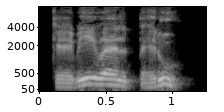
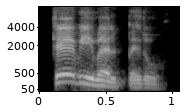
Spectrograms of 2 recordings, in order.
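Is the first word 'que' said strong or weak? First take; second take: weak; strong. First: The word que is said weakly, without stress. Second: The word que is said strongly, with stress. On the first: The speaker calls it right. "la palabra que no se tilda porque no suena fuerte" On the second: The speaker calls it wrong. "Si sonara fuerte, yo lo pronuncio así"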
